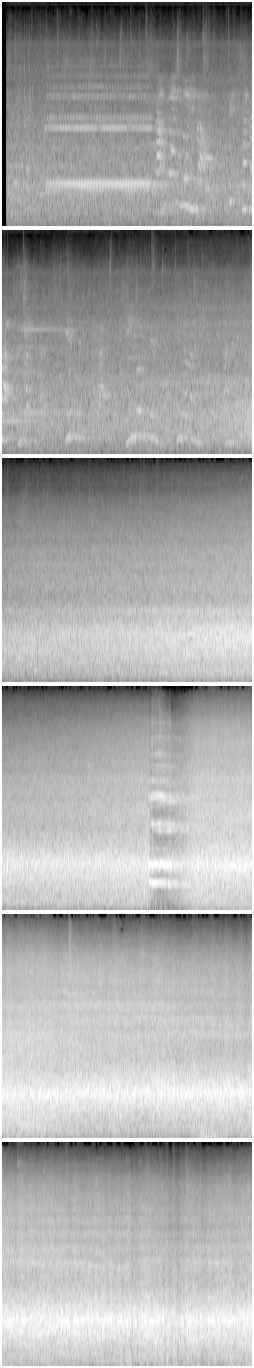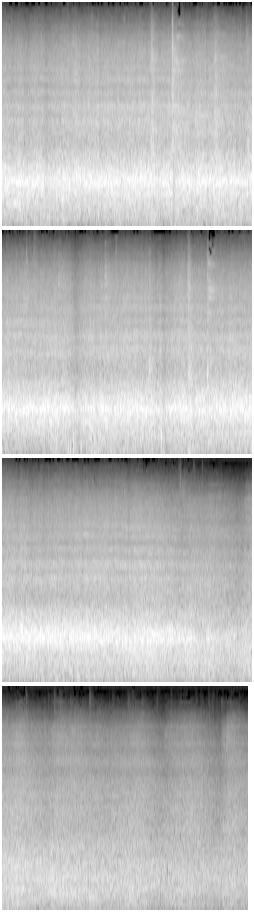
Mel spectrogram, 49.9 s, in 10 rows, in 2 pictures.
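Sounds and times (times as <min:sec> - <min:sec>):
train wheels rumbling and clattering: 0:09.8 - 0:49.9
locomotive horn: 0:17.9 - 0:18.8.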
